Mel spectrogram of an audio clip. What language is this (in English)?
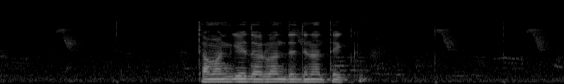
Sinhala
